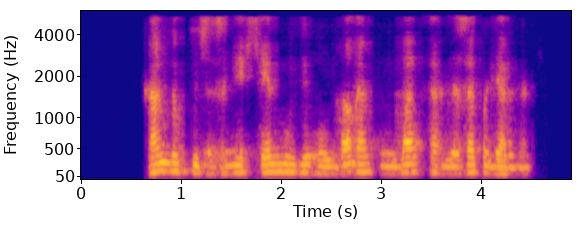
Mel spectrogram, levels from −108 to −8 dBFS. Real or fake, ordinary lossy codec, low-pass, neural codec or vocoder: fake; AAC, 24 kbps; 5.4 kHz; codec, 16 kHz, 1 kbps, FreqCodec, smaller model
